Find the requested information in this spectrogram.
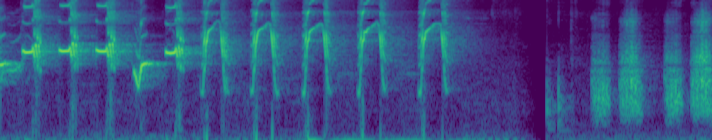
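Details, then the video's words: Black-winged myna singing vigorously, a song meant for prompting and tutoring other birds: a rapid run of loud, sharp whistled notes, then a brief gap and several harsher, buzzy notes. "suara burung jalak putih gacor full isian PATEN untuk pancingan dan masteran"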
